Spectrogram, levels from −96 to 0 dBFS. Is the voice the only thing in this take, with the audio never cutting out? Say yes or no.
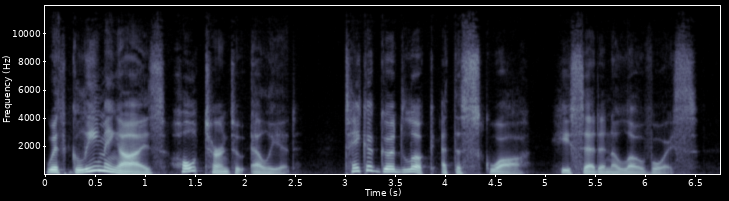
yes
